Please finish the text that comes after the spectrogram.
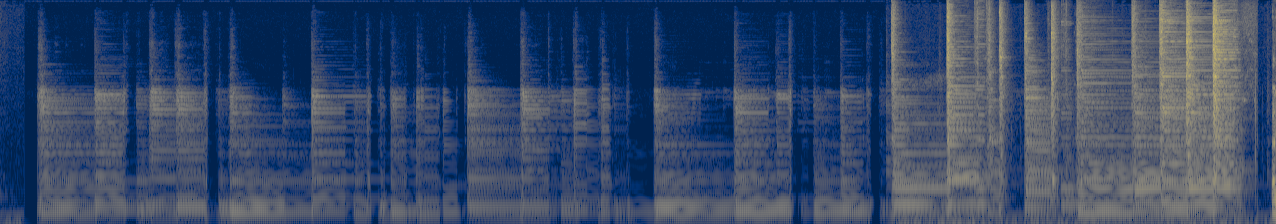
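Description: Electric guitar through a Vox micro amp on the crunch channel, single notes and chords with a gritty edge, building into heavier, denser strummed chords toward the end.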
